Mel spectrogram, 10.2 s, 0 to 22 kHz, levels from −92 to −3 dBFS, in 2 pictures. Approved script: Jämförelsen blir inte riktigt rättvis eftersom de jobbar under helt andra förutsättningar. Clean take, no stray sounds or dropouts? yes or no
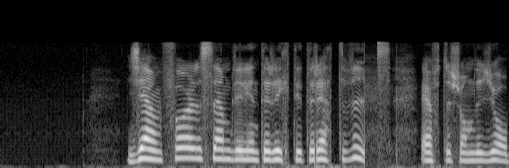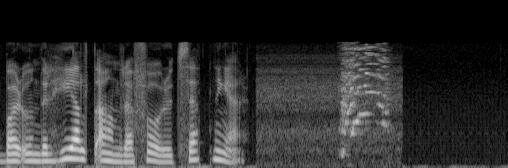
no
